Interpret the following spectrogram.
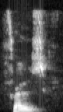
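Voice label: "froze", British English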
